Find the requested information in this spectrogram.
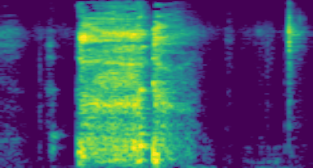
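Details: Coughing from a person who apologizes for a hoarse voice.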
